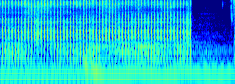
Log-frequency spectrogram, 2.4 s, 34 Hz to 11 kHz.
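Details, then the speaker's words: Radial shockwave therapy (ESWT) handpiece, first treatment pass to bring blood flow to tissue: fast rattling pulse train about 20 per second stopping abruptly; device in operation. "This first treatment is just really to bring in some blood flow, some awareness to the tissue here."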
